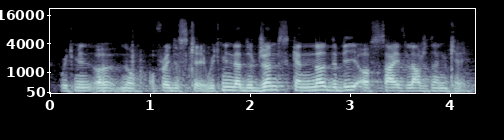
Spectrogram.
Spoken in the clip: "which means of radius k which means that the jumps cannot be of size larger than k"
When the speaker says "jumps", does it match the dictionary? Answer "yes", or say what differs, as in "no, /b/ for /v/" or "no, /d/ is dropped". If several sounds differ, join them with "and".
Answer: yes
